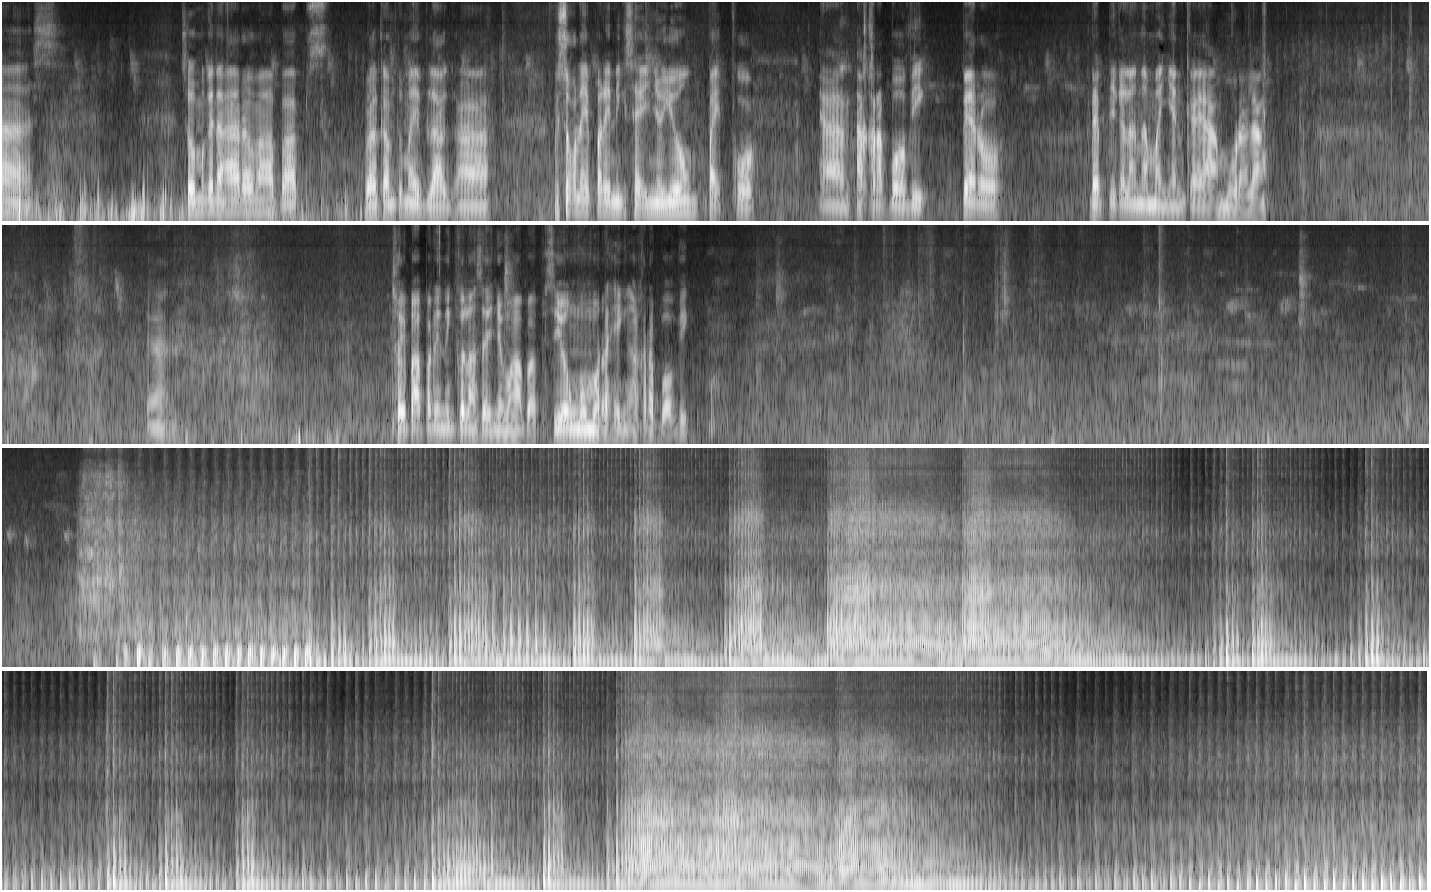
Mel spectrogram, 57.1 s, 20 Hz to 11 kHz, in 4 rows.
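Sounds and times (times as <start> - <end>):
motorcycle engine revving: 29.3 - 57.0.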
